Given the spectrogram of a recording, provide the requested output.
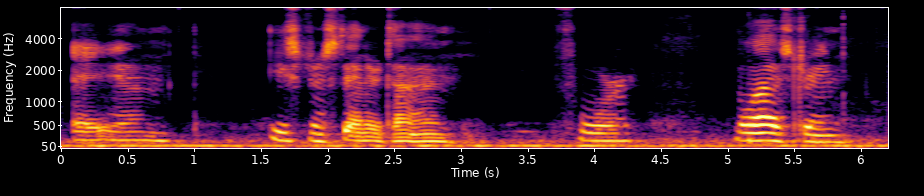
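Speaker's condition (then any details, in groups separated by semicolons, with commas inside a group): Cerebral palsy; has had speech therapy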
